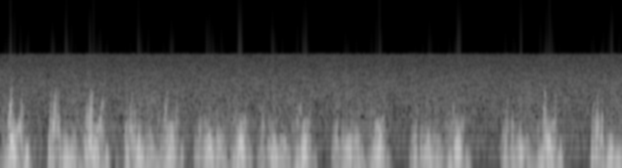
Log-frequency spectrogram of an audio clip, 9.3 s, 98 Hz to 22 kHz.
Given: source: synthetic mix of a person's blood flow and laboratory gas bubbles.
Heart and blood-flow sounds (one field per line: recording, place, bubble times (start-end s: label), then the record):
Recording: Doppler ultrasound of blood flow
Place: precordium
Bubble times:
1.24-1.40 s: bubbles
From the record:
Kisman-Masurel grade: 212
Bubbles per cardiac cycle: several, 3 to 8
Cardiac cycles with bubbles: 1 to 10%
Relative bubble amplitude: moderate (0.250 to 0.450)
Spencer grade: 1 (occasional bubble signal discernible with the cardiac motion signal, with majority of cardiac periods free of bubbles)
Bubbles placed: anywhere in the cardiac cycle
